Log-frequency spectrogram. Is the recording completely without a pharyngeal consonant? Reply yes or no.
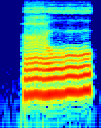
no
